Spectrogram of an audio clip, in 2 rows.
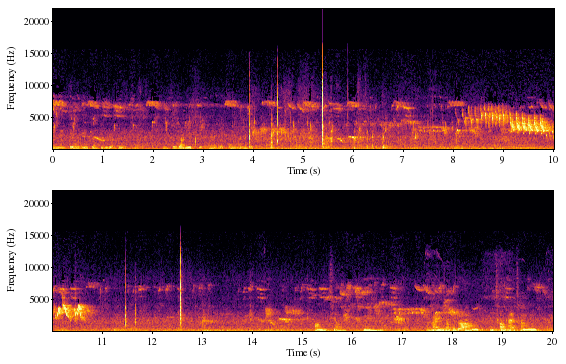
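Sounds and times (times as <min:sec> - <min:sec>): outdoor background noise: 0:00.0 - 0:20.0
songbird trilling: 0:00.0 - 0:20.0
sharp clicks: 0:03.8 - 0:06.2, 0:07.5 - 0:07.8, 0:11.4 - 0:11.9, 0:12.5 - 0:13.2.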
